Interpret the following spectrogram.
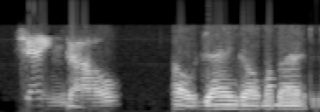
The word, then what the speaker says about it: Django: No, the D is silent. Django.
